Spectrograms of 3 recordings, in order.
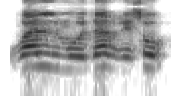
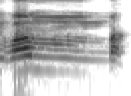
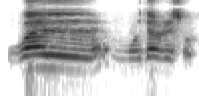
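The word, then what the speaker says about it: والمدرس: So you say wal-mudarrisu. You don't have to join the lam and the mim together, and you don't say wam. No, you don't. You say wal-mudarrisu.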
